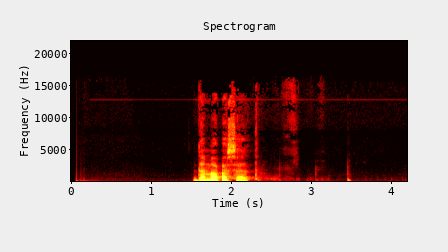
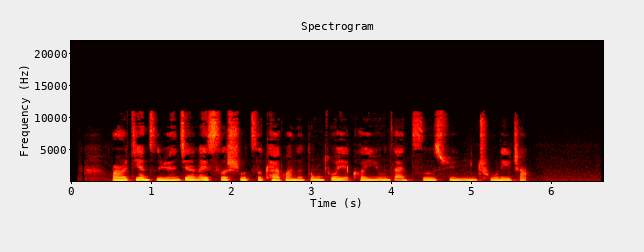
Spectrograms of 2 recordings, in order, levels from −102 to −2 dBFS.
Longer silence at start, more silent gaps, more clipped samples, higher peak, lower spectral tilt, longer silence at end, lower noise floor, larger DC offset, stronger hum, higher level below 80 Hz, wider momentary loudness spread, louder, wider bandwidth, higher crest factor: first, 1.55 s vs 0.2 s; neither; neither; first, -6 dBFS vs -26 dBFS; first, -6.5 dB/octave vs -5 dB/octave; first, 2 s vs 0.95 s; first, -85 dBFS vs -79 dBFS; neither; neither; first, -62 dBFS vs under -90 dBFS; first, 12 LU vs 6 LU; first, -23 LUFS vs -40 LUFS; first, 15.5 kHz vs 11.5 kHz; first, 24 dB vs 16 dB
